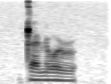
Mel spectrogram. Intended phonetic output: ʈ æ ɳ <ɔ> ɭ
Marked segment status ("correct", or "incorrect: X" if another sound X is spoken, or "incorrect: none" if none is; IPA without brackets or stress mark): incorrect: o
